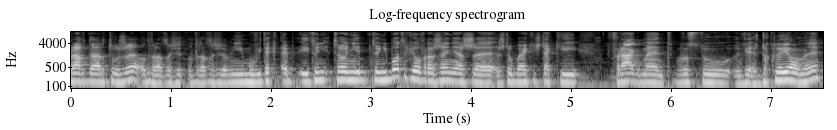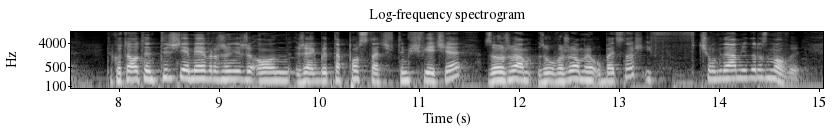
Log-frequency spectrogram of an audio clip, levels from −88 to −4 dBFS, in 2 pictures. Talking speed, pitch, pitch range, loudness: 220 wpm, 160 Hz, 145-180 Hz, -22 LUFS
